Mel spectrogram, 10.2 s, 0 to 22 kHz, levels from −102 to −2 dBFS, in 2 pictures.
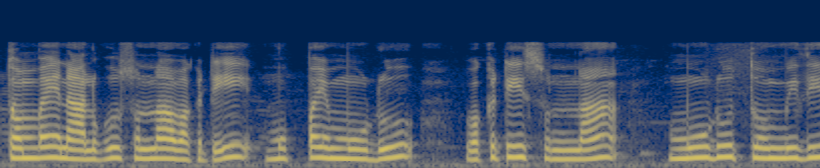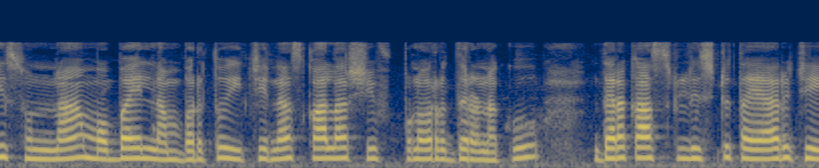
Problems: constant background noise, background conversations at intervals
